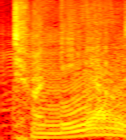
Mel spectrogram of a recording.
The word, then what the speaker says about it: Tornillo: She has just returned from Tornillo, is that how you say it? – Yep.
